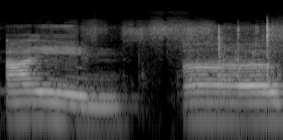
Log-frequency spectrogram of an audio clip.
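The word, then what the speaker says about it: עין: Yes, this is ayin is another silent letter.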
